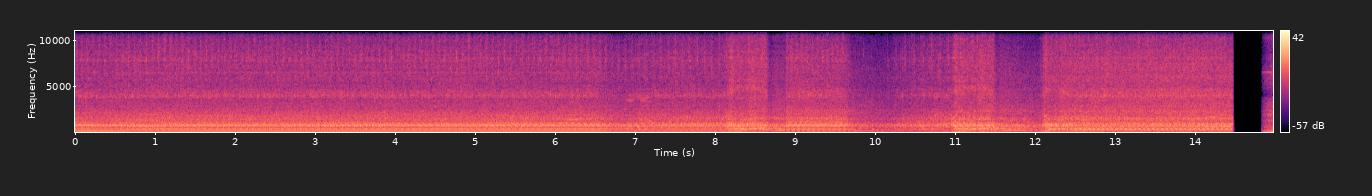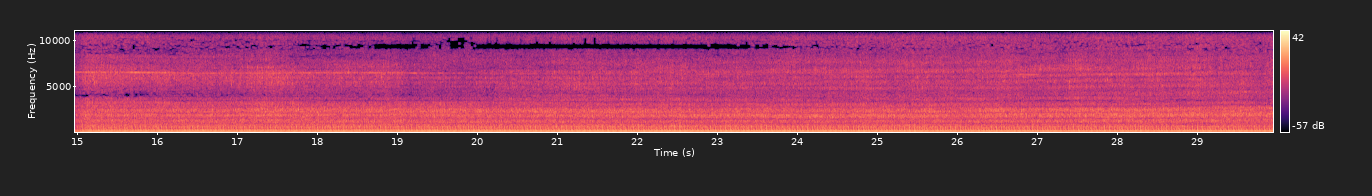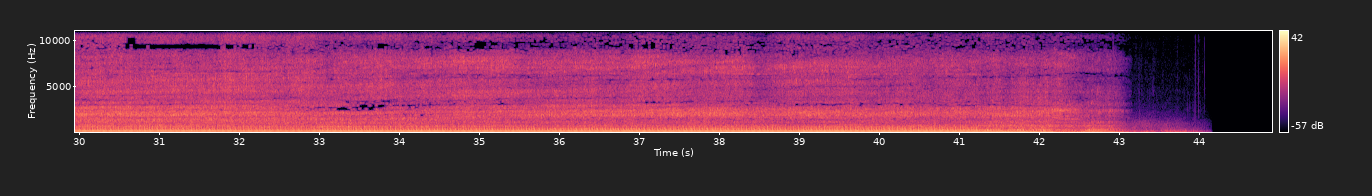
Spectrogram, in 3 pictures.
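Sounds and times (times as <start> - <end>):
tractor diesel engine droning: 0.0 - 43.4.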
